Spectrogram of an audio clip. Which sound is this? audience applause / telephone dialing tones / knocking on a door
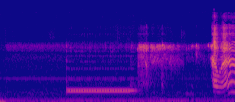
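telephone dialing tones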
